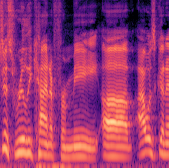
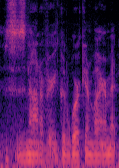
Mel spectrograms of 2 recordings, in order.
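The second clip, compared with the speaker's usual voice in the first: muttered aside; 13 semitones lower, 21 dB quieter, faster than usual. Real, not acted.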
